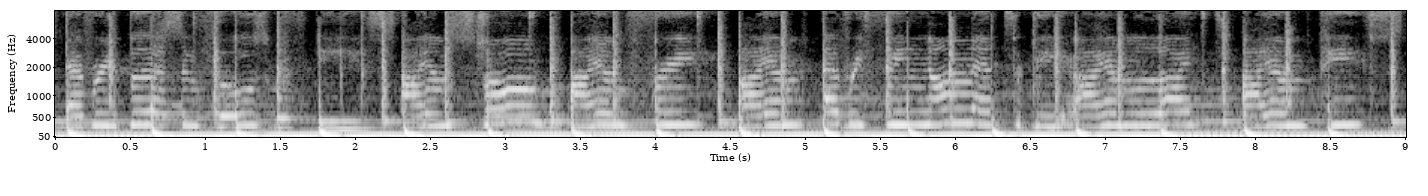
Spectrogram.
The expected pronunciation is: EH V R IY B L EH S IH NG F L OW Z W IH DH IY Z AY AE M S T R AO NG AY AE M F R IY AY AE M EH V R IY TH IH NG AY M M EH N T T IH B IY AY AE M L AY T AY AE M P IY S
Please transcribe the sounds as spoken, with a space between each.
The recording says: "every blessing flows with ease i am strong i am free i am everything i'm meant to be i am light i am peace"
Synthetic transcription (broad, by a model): EH V R IY B L EH S IH NG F OW Z W IH DH IY Z AY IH M S T R AO NG AY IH M F R IY AY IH M EH V R IY TH IH NG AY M M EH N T T IH B IY AY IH M L AY T AY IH M P IY S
